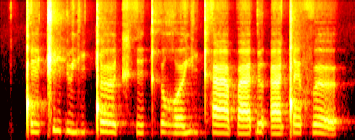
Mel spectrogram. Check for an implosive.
present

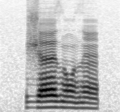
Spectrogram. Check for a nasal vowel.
present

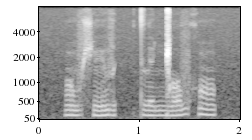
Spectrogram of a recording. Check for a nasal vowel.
present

